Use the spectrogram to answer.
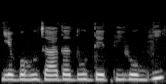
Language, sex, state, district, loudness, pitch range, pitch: Hindi, female, Chhattisgarh, Sarguja, -17 LUFS, 225-230 Hz, 225 Hz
